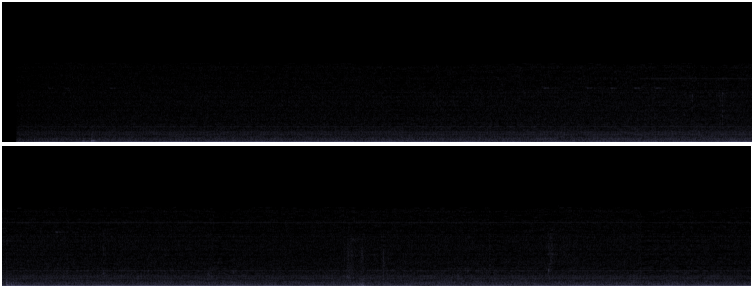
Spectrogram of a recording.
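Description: Steady low electrical mains hum with a faint buzz above it, unbroken throughout, carried on the audio feed of the hall's sound system.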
